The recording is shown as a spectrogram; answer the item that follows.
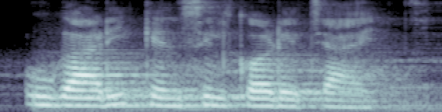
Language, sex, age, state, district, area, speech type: Maithili, female, 18-30, Bihar, Samastipur, rural, spontaneous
